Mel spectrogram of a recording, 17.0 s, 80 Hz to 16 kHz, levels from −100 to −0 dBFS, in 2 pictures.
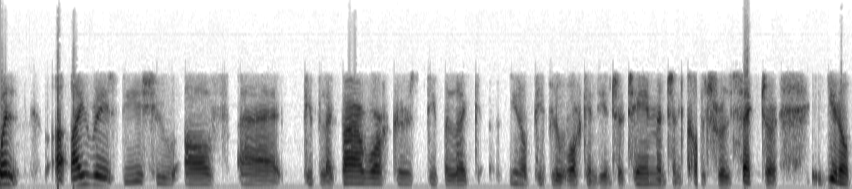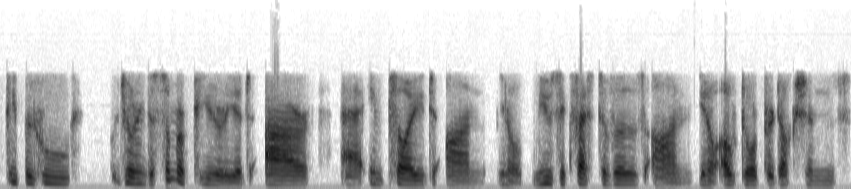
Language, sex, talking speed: English, male, 160 wpm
